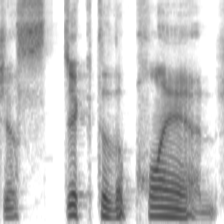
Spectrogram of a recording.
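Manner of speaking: theatrical stage-whispered aside. A player, escorted into the offices, tells companions to stick to the plan, stage whisper. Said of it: "I'm going to do a little stage whisper".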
